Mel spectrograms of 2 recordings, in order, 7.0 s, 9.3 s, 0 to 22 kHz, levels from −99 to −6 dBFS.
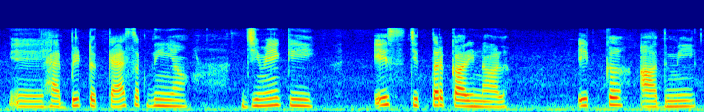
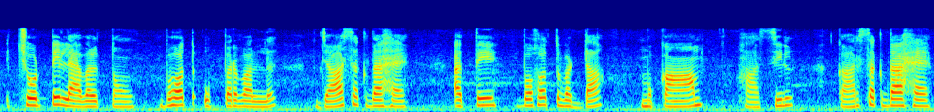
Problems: none marked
